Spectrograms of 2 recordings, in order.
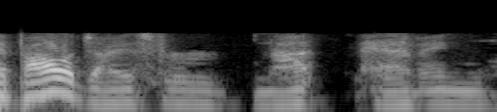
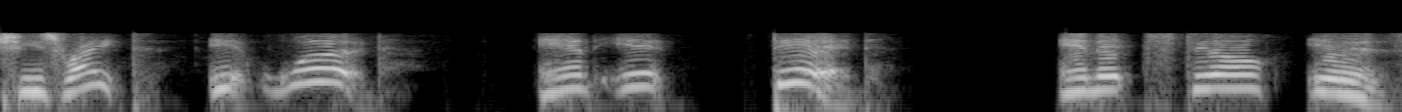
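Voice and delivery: emphatic agreement; 10 semitones higher, slower than usual. Real, not acted. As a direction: hammer each short phrase home. Host emphatically agrees on air.

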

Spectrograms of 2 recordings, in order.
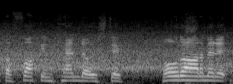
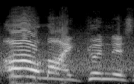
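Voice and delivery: excited shout; 5 semitones higher, 7 dB louder, slower than usual. Real, not acted. Wrestling commentator reacts to big move.

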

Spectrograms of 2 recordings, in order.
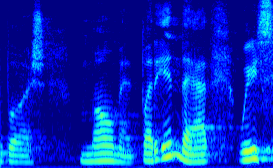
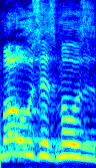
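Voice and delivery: much higher and louder, urgent calling; urgent raised double call of the name; intense call; 6 semitones higher, 7 dB louder than usual. Retold or imitated. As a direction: call out sharply to get his attention. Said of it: "read into it kind of an intensity".

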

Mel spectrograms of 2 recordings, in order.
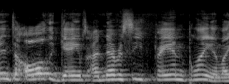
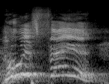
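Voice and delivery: baffled question; 11 semitones higher, slower than usual. Acted. Confused rant about fan jersey.

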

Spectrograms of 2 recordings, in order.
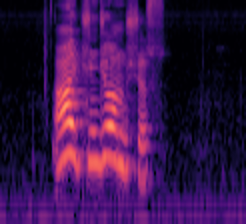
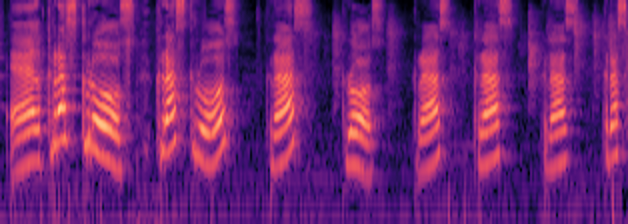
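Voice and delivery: drawn-out announcing; 7 dB louder, much slower than usual. Pretend. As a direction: stretch El Crash Cross slow and loud like a ring announcer. Karakter adını uzatarak seslendiriyor. (ağır ve yüksek sesle sunucu gibi uzatarak)

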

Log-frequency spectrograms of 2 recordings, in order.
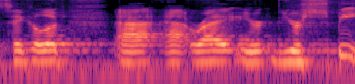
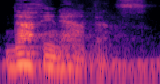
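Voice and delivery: dropped low and much softer, deadpan; deadpan letdown; 6 semitones lower, 10 dB quieter than usual. Acted. Preacher undercutting the suspense, deadpan drop. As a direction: let it fall flat after the buildup. Comic letdown after buildup.

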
